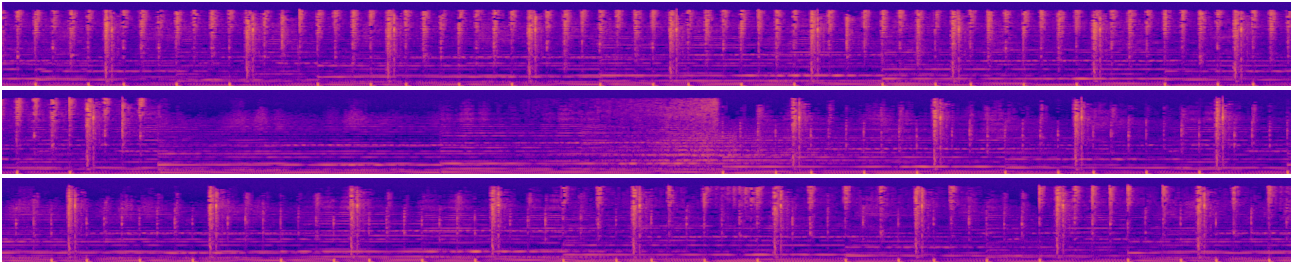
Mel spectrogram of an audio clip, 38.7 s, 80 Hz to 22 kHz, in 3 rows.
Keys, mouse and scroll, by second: 1.3 click, 8.7 scroll down 1, 10.0 click, 10.9 scroll down 1, 11.3-16.1 shift+middle drag, 16.1 click, 17.8 scroll down 1, 19.3 click, 20.5 Left, 23.1 click, 23.7-24.5 scroll down 1, 26.6 click, 28.2-28.9 scroll up 1, 28.9-32.6 drag, 32.8 click, 34.1 middle click, 34.7 scroll down 1, 35.0-37.8 middle drag, 37.8 click.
